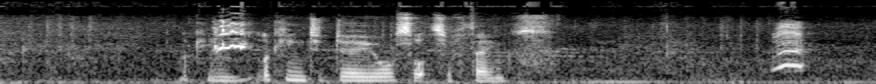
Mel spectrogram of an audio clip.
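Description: A pet rainbow lorikeet named Charlie gives a series of sharp, close chirps and squawks, mixed in with a person talking nearby.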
